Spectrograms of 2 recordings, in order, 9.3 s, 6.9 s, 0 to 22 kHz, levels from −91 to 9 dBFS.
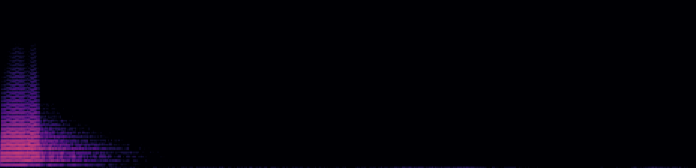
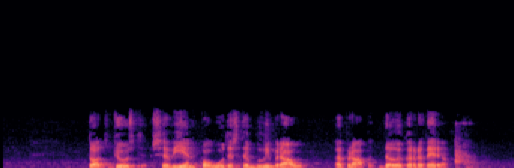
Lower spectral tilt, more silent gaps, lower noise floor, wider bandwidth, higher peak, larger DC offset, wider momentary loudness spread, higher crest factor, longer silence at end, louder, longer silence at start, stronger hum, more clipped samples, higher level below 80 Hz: second, 4 dB/octave vs -6.5 dB/octave; neither; first, -88 dBFS vs -58 dBFS; first, 15.5 kHz vs 7.6 kHz; second, -20 dBFS vs -2 dBFS; neither; first, 22 LU vs 12 LU; first, 26 dB vs 16 dB; first, 8.2 s vs 0.6 s; second, -32 LUFS vs -17 LUFS; second, 0 s vs 1.2 s; neither; neither; second, -90 dBFS vs -58 dBFS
